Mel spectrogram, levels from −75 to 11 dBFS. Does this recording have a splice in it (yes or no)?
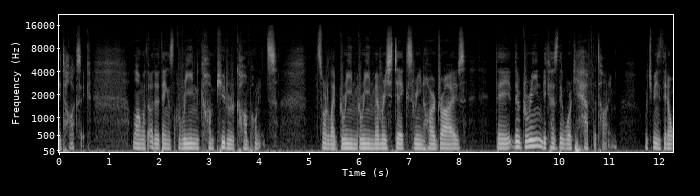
yes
